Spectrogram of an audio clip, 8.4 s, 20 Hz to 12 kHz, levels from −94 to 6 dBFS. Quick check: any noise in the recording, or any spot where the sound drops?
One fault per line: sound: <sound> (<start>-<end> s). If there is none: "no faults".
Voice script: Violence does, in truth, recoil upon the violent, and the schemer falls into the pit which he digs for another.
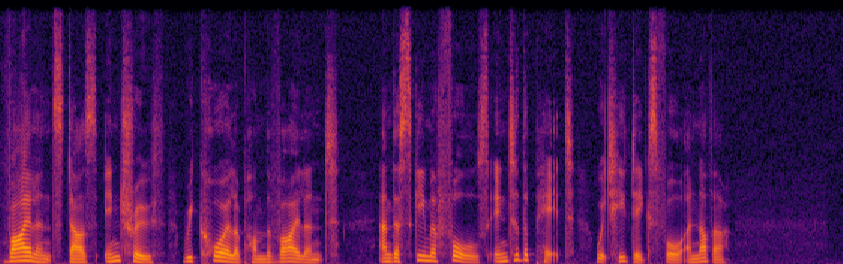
no faults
